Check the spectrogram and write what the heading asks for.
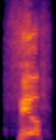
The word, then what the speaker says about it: FTH: Fifth. That's how you say it.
